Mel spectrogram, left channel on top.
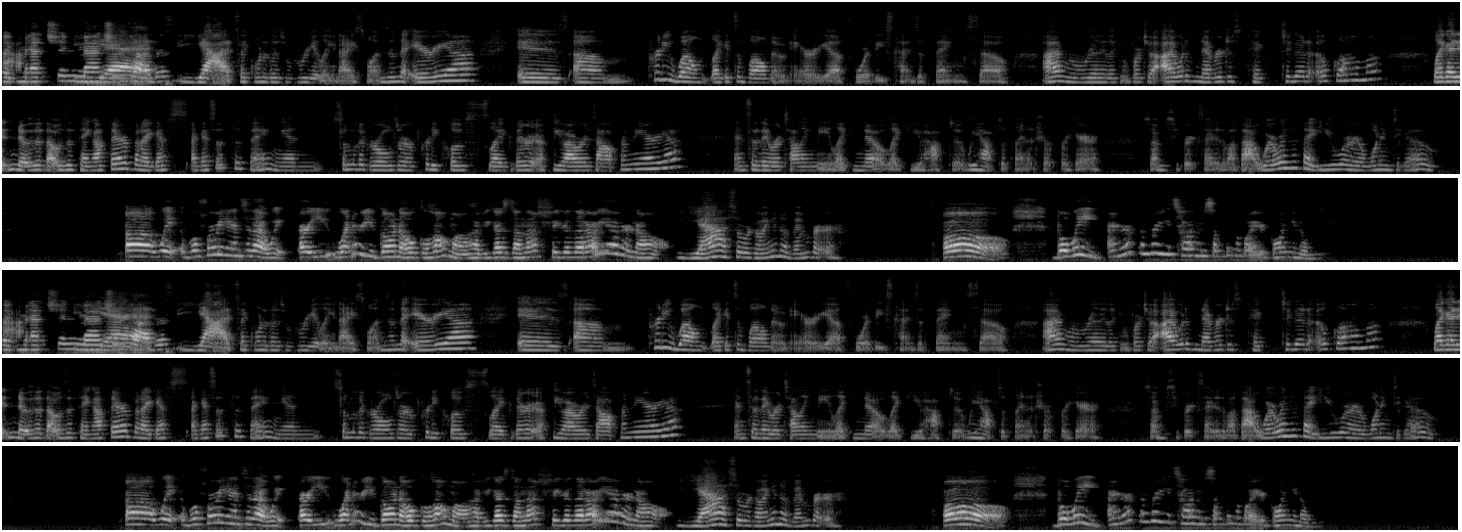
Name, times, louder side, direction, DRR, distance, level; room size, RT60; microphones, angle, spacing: voice 1, 0.0-1.6 30.4-35.8 38.6-42.5, left 1 dB, 60° left, 1.0 m, -27 dB
voice 2, 0.7-16.8 17.1-21.4 21.9-25.5 26.1-28.9 35.9-37.6, left 2 dB, 10° left, 0.7 m, -33 dB
4.6 x 2.2 x 2.6 m
head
